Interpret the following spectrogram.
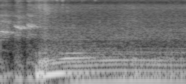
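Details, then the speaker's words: Honda Civic on jack stands, microphone under the car: engine starts into a loud, low, raspy blatty drone from an exhaust leak ahead of the muffler; dented where it bottomed out, leak being located. "So I'm just gonna go and start it up, crawl under the car and see if we can't locate the exhaust leak."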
